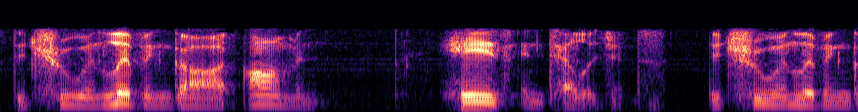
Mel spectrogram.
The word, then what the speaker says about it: Amen: It is a reason why that name, Amen, A-M-E-N, sometimes spelled A-M-E-N, we pronounce it A-H-M-E-N.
